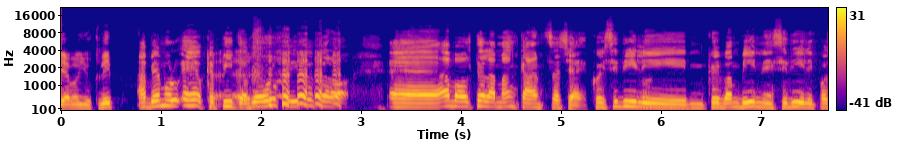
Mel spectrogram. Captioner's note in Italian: risate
